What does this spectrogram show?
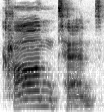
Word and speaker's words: content: say the second word content but they say content and it's very confusing okay so the second word the stress is on the first syllable khan so you need to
